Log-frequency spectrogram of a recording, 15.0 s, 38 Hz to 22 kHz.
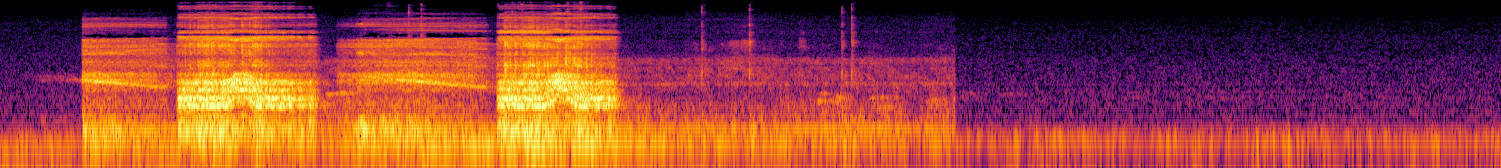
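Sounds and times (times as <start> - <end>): faint low hum: 0.1 - 13.0
person snoring with whistle: 0.8 - 6.2.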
